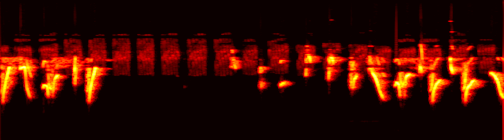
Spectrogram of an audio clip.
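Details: Horsfield's babbler song used as a lure and training material for competition songbirds: bursts of loud, steeply falling whistles, a short gap with a few soft chips, then a fast series of varied slurs.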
